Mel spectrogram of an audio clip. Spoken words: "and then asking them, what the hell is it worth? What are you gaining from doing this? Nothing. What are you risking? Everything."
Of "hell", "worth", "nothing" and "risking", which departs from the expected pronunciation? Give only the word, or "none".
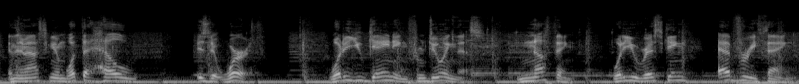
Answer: none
